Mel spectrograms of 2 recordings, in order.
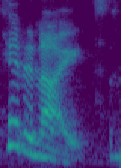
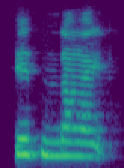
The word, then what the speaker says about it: Hiddenite: I would pronounce that Hiddenite.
